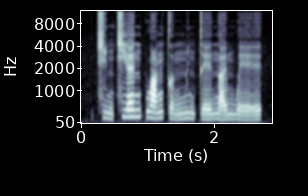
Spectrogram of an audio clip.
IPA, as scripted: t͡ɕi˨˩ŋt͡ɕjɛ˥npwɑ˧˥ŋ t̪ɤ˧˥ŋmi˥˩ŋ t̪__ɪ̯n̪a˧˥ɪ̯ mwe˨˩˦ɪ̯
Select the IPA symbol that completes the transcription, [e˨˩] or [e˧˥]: e˧˥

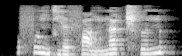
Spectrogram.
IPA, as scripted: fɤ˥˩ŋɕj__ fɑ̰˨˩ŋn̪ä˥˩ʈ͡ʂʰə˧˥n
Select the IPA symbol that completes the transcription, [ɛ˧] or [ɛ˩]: ɛ˩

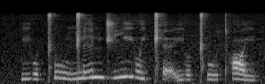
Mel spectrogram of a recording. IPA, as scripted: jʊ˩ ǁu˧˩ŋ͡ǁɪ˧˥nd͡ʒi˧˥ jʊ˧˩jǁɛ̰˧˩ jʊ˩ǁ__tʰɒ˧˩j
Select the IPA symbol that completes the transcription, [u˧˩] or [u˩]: u˩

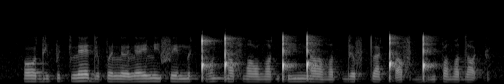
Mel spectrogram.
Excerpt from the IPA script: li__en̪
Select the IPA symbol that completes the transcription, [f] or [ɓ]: f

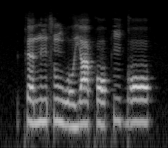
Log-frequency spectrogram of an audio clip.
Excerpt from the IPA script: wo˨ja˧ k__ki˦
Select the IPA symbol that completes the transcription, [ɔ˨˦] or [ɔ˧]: ɔ˧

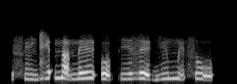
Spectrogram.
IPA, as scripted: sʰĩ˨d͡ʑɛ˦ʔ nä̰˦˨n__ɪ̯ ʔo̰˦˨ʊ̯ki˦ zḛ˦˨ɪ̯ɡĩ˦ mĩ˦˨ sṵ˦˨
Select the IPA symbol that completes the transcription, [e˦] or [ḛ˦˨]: e˦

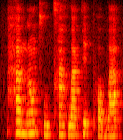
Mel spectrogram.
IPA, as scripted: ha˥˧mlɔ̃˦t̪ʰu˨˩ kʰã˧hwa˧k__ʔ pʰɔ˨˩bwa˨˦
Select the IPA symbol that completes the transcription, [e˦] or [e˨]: e˦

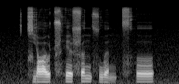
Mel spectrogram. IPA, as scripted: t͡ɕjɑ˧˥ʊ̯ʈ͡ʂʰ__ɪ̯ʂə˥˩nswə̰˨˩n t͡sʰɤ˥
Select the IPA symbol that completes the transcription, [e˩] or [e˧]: e˧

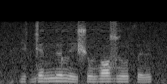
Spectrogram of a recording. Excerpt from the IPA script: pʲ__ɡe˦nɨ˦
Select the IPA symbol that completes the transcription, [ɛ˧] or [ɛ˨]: ɛ˨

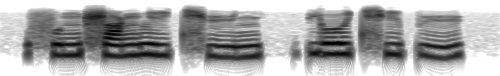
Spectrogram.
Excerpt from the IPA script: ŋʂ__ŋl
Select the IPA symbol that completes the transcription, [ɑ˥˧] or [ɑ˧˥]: ɑ˧˥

